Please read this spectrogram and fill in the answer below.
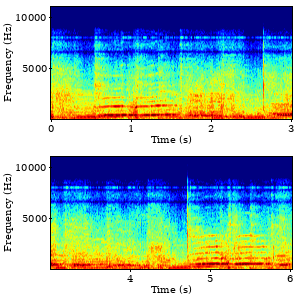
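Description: Acoustic guitar strummed in a steady rhythm, with a man's wordless singing gliding in pitch over it.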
